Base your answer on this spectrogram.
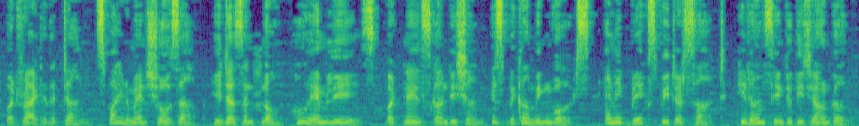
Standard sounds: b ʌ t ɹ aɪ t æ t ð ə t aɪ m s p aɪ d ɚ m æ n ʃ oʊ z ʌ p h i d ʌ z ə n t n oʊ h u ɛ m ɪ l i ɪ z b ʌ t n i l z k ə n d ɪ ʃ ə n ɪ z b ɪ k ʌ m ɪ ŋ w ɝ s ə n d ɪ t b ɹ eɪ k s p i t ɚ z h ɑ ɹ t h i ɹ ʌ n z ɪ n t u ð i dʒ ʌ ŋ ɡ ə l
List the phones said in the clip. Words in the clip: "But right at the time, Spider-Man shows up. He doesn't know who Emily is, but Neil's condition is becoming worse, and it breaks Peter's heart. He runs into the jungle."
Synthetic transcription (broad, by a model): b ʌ t ɹ aɪ t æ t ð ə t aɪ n s p aɪ d ɚ m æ n ʃ oʊ z ʌ p h i d ʌ z ə n t n oʊ h u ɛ m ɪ l i ɪ z b ʌ t n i l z k ə n d ɪ ʃ ə n ɪ z b ɪ k ʌ m ɪ ŋ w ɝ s ə n d ɪ t b ɹ eɪ k s p i t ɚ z h ɑ ɹ t h i ɹ ʌ n s ɪ n t u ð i dʒ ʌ ŋ ɡ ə l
